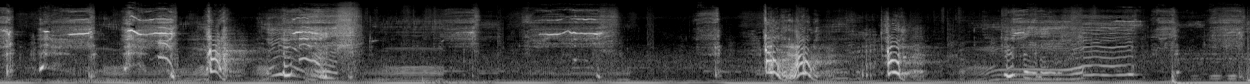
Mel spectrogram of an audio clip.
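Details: Several dogs making assorted noises: short barks, high whines and drawn-out wavering howl-like cries, with a steady low musical drone underneath throughout.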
